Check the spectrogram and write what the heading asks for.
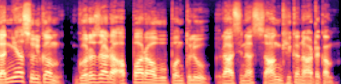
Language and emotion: Telugu, neutral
